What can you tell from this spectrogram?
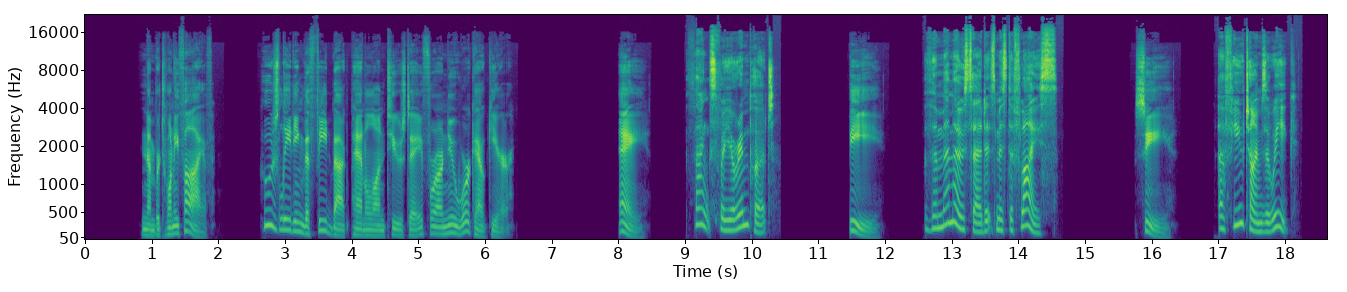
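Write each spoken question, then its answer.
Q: Who's leading the feedback panel on Tuesday for our new workout gear?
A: B: The memo said it's Mr. Fleiss.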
